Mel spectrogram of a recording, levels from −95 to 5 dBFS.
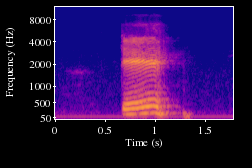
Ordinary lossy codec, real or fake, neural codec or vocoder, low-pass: Opus, 16 kbps; real; none; 7.2 kHz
